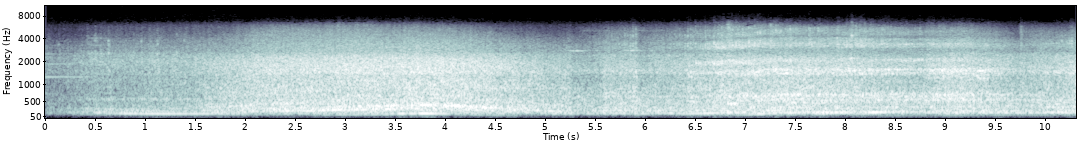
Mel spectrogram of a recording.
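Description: Engine and road noise of motor vehicles, building over the first couple of seconds and then staying steady. From about six seconds in, a bus at the depot takes over, its noise joined by steady high whining tones.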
